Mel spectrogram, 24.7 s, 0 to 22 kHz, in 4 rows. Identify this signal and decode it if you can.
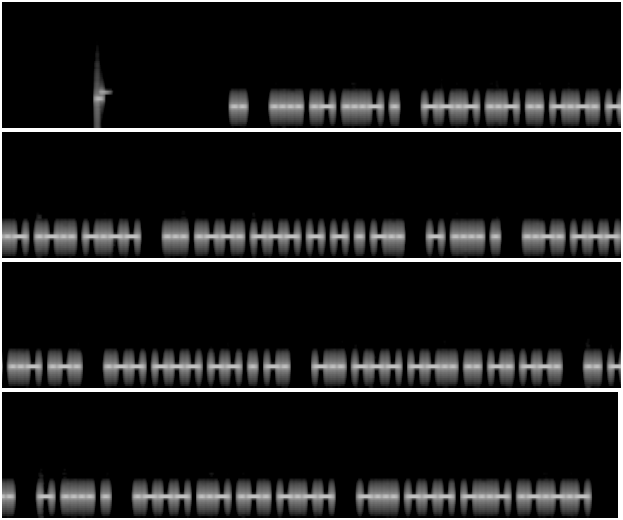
Morse code, heard as a keyed tone, about 30 wpm, 700 Hz. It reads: I HAVE QUICKLY SPOTTED THE FOUR WOMEN DOZING IN THE JURY BOX.
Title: Pangram Challenge v2 - 30wpm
